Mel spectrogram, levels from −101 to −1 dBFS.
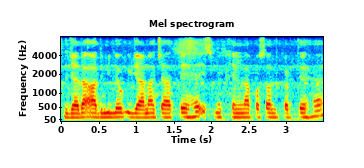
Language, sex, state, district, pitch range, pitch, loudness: Hindi, male, Bihar, Vaishali, 145-155 Hz, 150 Hz, -15 LUFS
